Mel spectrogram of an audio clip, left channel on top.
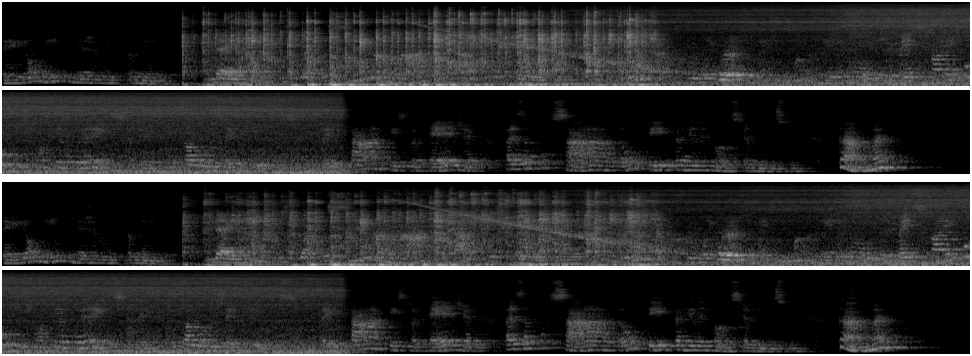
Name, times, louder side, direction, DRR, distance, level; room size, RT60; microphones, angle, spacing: voice 1, 0.0-17.6, right 1 dB, 35° right, -8 dB, 1.2 m, -44 dB
Hiss, 1.2-13.1, left 1 dB, 15° left, 0.9 m, -41 dB
Typing, 1.8-6.7, left 3 dB, 80° left, 0.6 m, -33 dB
sound 1, 3.8-9.4, right 2 dB, 65° right, 0.9 m, -43 dB
voice 2, 8.6-9.0 17.7-18.5, left 1 dB, ahead, -7 dB, 0.3 m, -41 dB
2.6 x 2.3 x 3.0 m, 0.97 s
head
